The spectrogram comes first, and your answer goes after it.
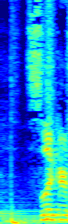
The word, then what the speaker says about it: SLCKR: out to my guys and check how to pronounce this obviously guys it is s l c k r slicker slacker i wasn't really sure guys it is slicker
